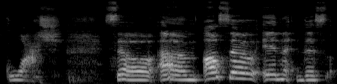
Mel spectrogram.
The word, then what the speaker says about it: gouache: asked for it i asked for gauche i believe or gouache that's not how you pronounce it squash like go wash gouache so um also in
